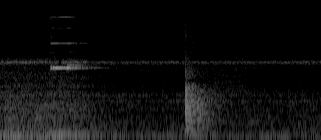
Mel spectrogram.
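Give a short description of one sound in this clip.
Elevator doors slide open.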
